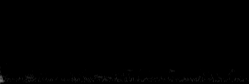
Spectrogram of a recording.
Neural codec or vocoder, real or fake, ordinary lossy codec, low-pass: codec, 16 kHz, 6 kbps, DAC; fake; none; 3.6 kHz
